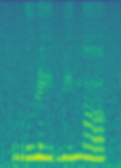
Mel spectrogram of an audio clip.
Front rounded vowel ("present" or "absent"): absent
